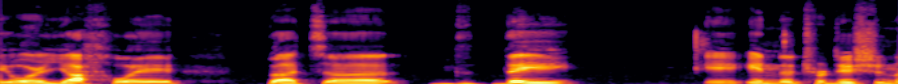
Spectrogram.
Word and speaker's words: Yahweh: letters that it translates to and people generally pronounce that Yahweh or Yahweh but they in the tradition of how it's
